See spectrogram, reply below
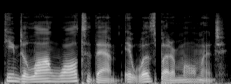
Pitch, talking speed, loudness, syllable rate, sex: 135 Hz, 285 wpm, -17 LUFS, 6.8 syllables/s, female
